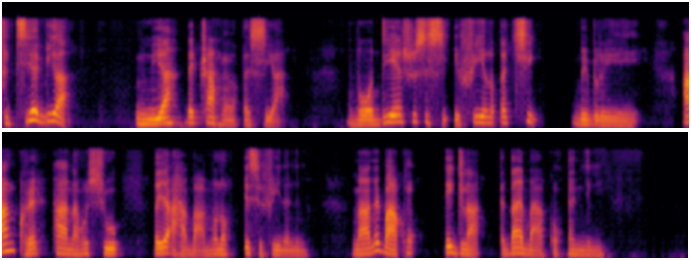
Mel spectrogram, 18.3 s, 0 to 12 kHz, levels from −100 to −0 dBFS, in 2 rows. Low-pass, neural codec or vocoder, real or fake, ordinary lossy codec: 7.2 kHz; codec, 16 kHz, 1 kbps, FunCodec, trained on Chinese and English, 50 frames a second; fake; Opus, 64 kbps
